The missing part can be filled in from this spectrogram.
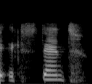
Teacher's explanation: when you say extent, that puts the emphasis on the second syllable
